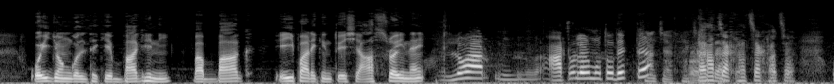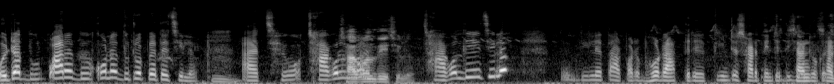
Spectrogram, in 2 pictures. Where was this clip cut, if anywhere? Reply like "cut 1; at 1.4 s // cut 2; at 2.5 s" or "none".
cut 1; at 4.4 s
